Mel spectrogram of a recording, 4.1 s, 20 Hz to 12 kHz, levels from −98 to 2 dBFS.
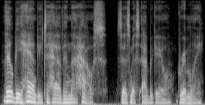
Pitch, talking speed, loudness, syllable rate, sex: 110 Hz, 175 wpm, -20 LUFS, 4.5 syllables/s, male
